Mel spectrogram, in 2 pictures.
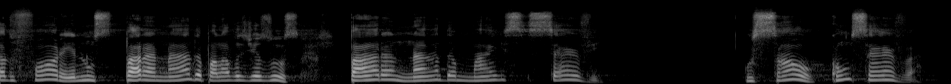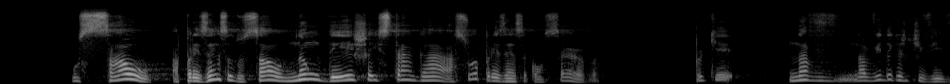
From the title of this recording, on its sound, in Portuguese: Culto ao vivo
